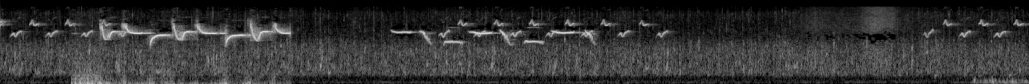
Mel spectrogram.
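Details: Gacor song of a Cinereous tit: a fast run of sharp whistled note pairs, then a quieter second burst of bright chips after a pause, and short repeated notes near the end.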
